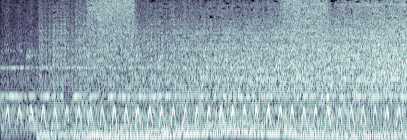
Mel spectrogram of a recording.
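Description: Progressive house music in a beatless passage: a fast pulsing synth pattern over a deep bass line that comes in about half a second in, with a pitch sweep that rises and then falls through the middle.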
